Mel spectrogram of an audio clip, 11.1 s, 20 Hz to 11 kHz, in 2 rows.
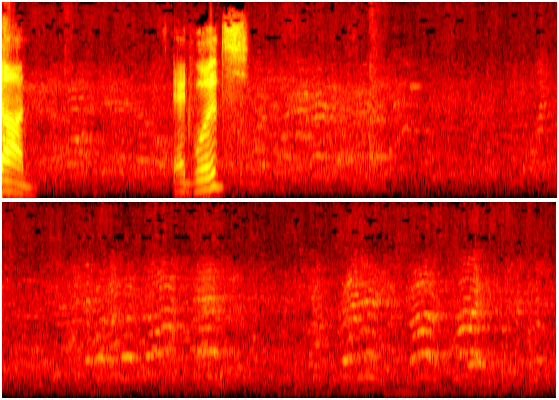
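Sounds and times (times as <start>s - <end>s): faint indistinct speech: 0.0s - 11.0s.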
